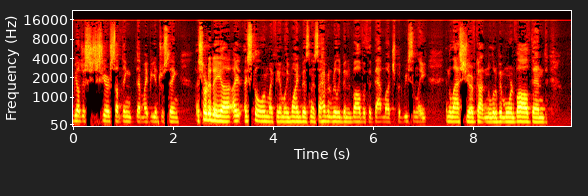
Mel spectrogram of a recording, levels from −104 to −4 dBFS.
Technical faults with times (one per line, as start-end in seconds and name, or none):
0.00-9.97 video or display buzz
0.00-9.97 noise suppressor applied to music or sounds
0.92-1.79 sound cut by the noise suppressor
2.04-2.47 sound cut by the noise suppressor
5.80-7.50 sound cut by the noise suppressor
9.43-9.97 sound cut by the noise suppressor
